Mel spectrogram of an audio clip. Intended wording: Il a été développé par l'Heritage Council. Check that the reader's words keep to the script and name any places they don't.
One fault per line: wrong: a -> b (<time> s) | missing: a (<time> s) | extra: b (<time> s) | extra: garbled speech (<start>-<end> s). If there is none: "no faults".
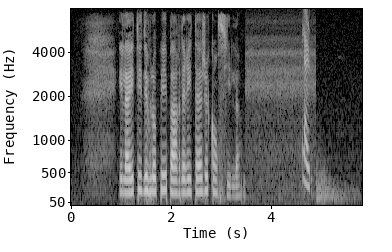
no faults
